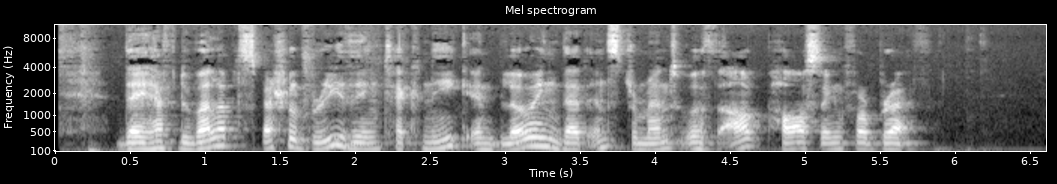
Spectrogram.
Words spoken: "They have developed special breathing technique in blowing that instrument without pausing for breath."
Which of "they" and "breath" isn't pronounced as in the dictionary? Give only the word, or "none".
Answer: none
